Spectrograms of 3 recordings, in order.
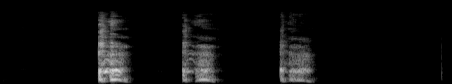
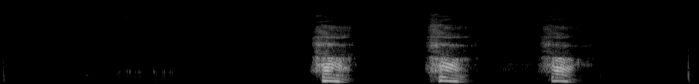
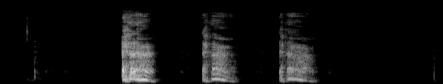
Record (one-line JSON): {"cough_length": "4.5 s", "cough_amplitude": 30686, "cough_signal_mean_std_ratio": 0.29, "exhalation_length": "7.0 s", "exhalation_amplitude": 11296, "exhalation_signal_mean_std_ratio": 0.28, "three_cough_length": "4.4 s", "three_cough_amplitude": 28141, "three_cough_signal_mean_std_ratio": 0.31, "survey_phase": "alpha (2021-03-01 to 2021-08-12)", "age": "65+", "gender": "Male", "wearing_mask": "No", "symptom_none": true, "smoker_status": "Never smoked", "respiratory_condition_asthma": false, "respiratory_condition_other": false, "recruitment_source": "REACT", "submission_delay": "2 days", "covid_test_result": "Negative", "covid_test_method": "RT-qPCR"}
